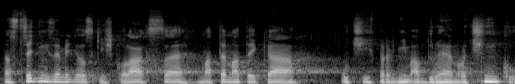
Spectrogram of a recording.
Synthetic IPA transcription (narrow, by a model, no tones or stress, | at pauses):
nast̪r̝̥ɛdɲiːɣzɛmɲɛɟɛlskiːxʃkolaːxsɛmat̪ɛmat̪ɪka | ʔut͡ʃiːfpr̩vɲiːmʔa̰vd̪ɾuɦɛːmɾot͡ʃɲiːkṵ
